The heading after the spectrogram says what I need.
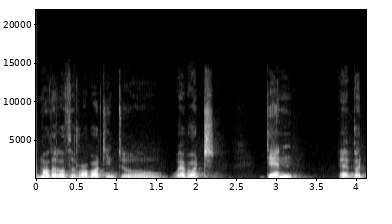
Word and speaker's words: Webots: Actually, historically, the idea was to create a web of robot simulation connected on the internet. So it's more like Webots.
